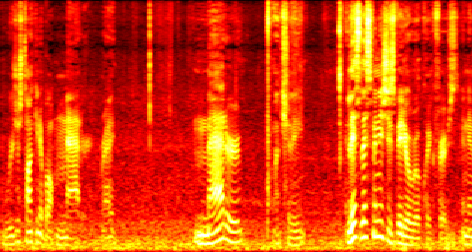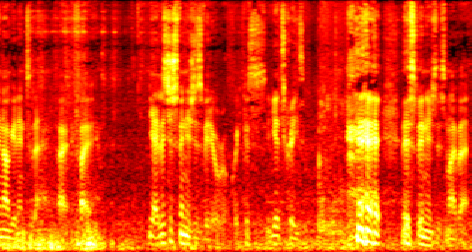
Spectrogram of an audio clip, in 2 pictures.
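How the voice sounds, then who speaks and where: A raspy-voiced man talks loosely on his own live stream, stumbling and restarting as he goes. His pitch sits in an ordinary middle range. A steady wash of background noise runs under him. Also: a little fast. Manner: rambling, stumbles over words, laughs it off. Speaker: streamer and channel host. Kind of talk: casual live-stream commentary.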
